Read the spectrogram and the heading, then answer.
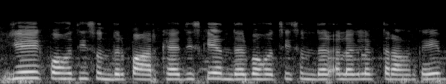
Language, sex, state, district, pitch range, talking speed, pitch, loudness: Hindi, female, Punjab, Pathankot, 240-260 Hz, 215 wpm, 245 Hz, -17 LUFS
